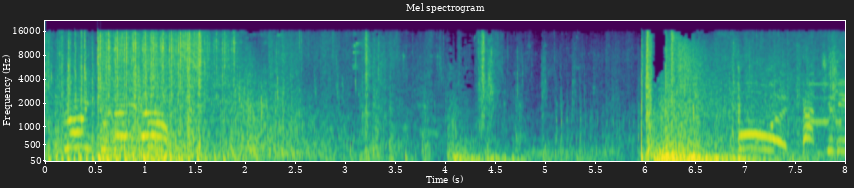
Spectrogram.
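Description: Battlefield 5 Conquest combat: a heavy grenade blast and bursts of rapid gunfire crack loud and close over a dense battlefield din, with shouted voices mixed in and a sharp new explosion near the end.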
